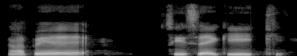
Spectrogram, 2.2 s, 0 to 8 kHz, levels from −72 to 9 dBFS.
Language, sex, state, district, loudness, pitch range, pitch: Hindi, male, Chhattisgarh, Korba, -18 LUFS, 135-140 Hz, 140 Hz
